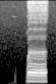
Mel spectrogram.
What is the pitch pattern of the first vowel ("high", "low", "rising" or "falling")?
low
